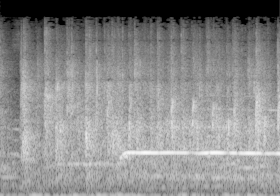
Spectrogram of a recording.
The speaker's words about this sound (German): Applaus im Haus der Jugend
